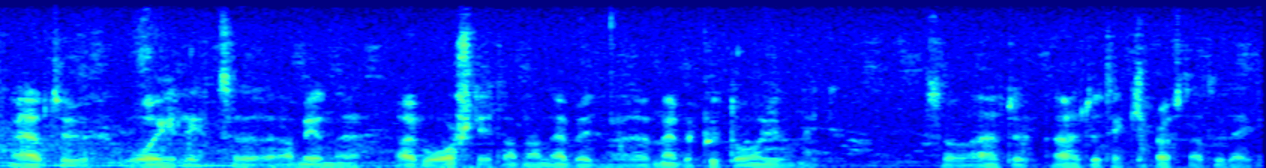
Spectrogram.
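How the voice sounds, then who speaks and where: Speaking in a Norwegian accent, a man has a very deep, low pitch. His pace is fairly quick, with ordinary pitch variation. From Norway. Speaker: hobby machinist. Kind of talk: workshop video talk. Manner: halting, many fillers.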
